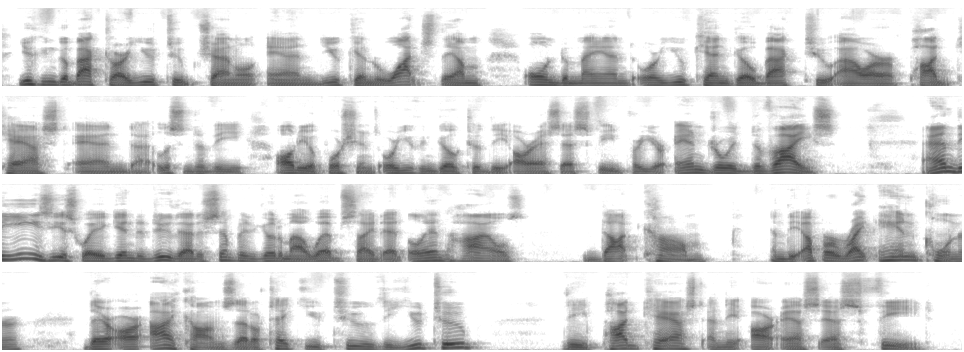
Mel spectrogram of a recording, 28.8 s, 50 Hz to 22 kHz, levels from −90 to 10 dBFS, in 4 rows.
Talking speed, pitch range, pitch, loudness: 165 wpm, 105-130 Hz, 115 Hz, -26 LUFS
